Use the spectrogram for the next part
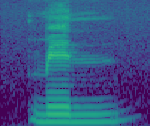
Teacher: من نون ساکن 1 count, natural غنہ ہوگا نون ساکن کا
